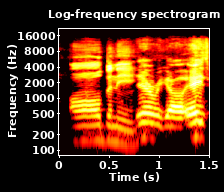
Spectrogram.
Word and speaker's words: Albany: Is saying you didn't say Albany correctly, but I disagree. You did say Albany correctly. So Denise, you're wrong. I've actually been told that before. How did it's ALL Albany. Albany.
